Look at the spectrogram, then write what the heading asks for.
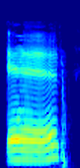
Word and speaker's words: heir: The correct pronunciation of this word is heir, H is silent.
